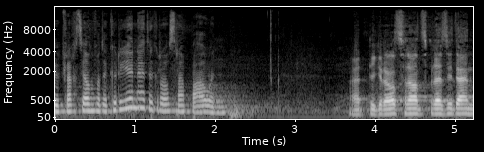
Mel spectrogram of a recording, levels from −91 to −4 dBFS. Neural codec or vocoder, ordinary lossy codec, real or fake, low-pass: vocoder, 44.1 kHz, 128 mel bands every 512 samples, BigVGAN v2; none; fake; 14.4 kHz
